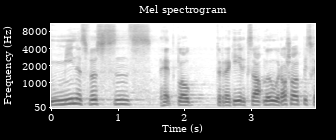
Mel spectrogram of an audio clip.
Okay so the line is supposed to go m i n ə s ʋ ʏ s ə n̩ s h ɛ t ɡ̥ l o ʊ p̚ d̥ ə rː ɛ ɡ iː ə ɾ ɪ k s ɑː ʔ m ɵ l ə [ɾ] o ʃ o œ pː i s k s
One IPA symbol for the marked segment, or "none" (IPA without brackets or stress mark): ɾ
